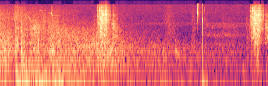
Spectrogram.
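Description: Gunfire in the Fortnite video game as shots hit the player, a few sharp bursts spread over a couple of seconds against steady game background noise.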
